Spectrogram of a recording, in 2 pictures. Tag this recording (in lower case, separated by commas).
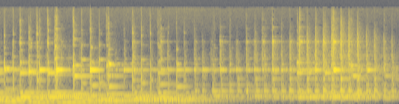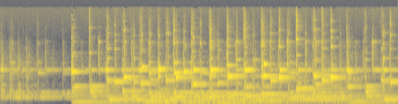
musical instrument, music, playing marimba, xylophone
